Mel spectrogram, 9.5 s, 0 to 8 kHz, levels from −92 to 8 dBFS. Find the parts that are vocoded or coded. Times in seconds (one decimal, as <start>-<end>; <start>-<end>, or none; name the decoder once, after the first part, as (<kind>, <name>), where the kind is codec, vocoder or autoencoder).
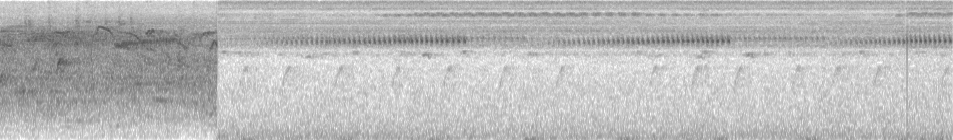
1.5-2.1 (vocoder, Vocos); 3.3-4.1; 4.5-8.8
